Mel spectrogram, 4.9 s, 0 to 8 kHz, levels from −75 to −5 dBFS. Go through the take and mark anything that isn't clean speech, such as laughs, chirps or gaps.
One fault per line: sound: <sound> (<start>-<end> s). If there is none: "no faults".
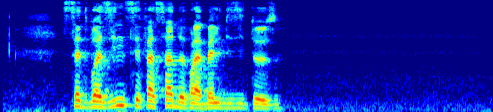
no faults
